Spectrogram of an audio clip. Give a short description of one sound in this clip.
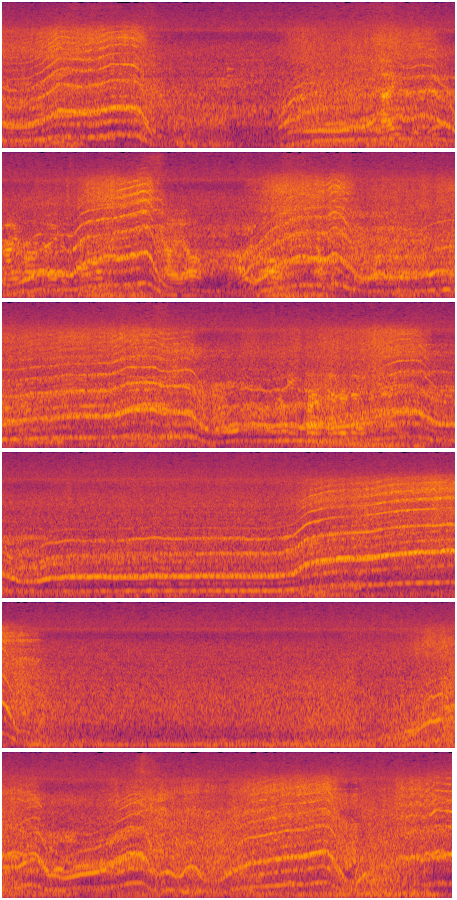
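Small drone motors whine loudly, rising and falling in pitch as they speed up and slow down.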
